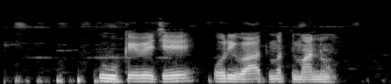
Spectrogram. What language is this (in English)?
Goaria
